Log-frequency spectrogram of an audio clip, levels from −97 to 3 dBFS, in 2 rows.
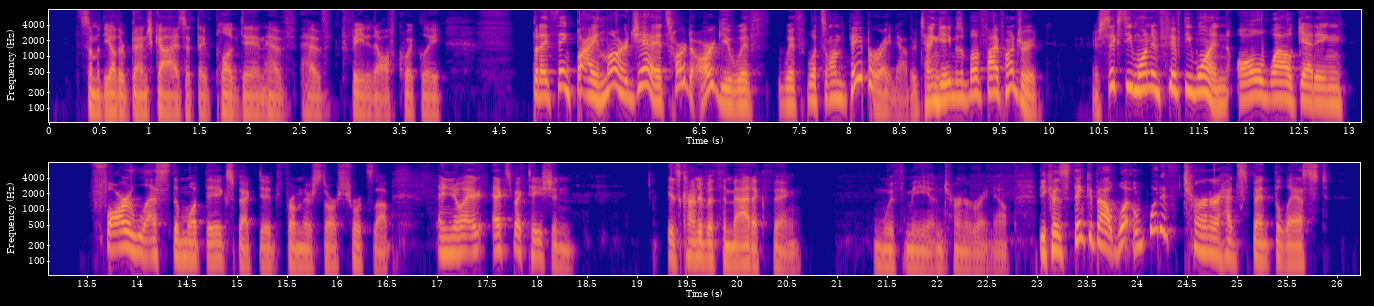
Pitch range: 90-140 Hz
